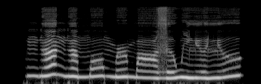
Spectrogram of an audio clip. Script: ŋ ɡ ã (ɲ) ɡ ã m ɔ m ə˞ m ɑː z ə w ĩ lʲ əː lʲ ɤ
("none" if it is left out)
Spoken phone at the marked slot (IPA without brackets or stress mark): ŋ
